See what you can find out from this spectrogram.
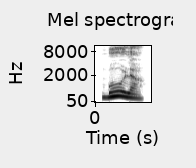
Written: ಬೋಳ

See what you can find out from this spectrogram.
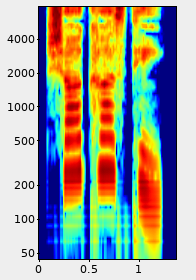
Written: ಸೊಗಸಿತು

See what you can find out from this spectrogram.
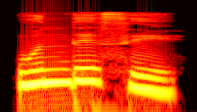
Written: ಒಂದೆಸೆ

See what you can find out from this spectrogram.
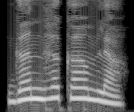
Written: ಗಂಧಕಾಮ್ಲ

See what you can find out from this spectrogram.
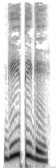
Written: ಗೀತಿಗೆ

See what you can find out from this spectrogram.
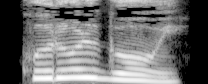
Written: ಕುರುಳ್ಗೊಯ್

